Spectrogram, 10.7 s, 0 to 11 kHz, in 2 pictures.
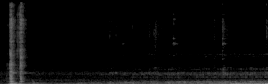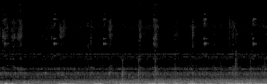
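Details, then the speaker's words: Old office ceiling fan on high spins up with a growing low rumble and uneven knocking, chattering and grinding from bad motor bearings; WD-40 did not help and it stops too quickly when switched off. "Knock knock knock. Yep. Those bearings are done for anyways."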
